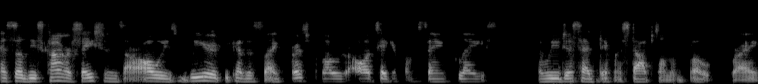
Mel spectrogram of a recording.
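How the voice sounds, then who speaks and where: A woman with an American accent, fairly quick in pace, in a dry, close sound with no echo. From United States. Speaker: travel author. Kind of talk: conversation.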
